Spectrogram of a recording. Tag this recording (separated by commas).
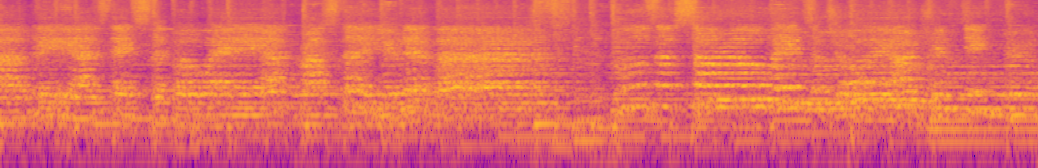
singing choir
